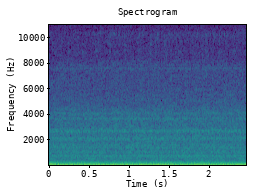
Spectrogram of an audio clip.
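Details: 2019 Nissan Armada, after throttle body cleaning and relearn: smooth low rumble at constant speed, no dips, surges or ticks; idling normally with good accelerator response.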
